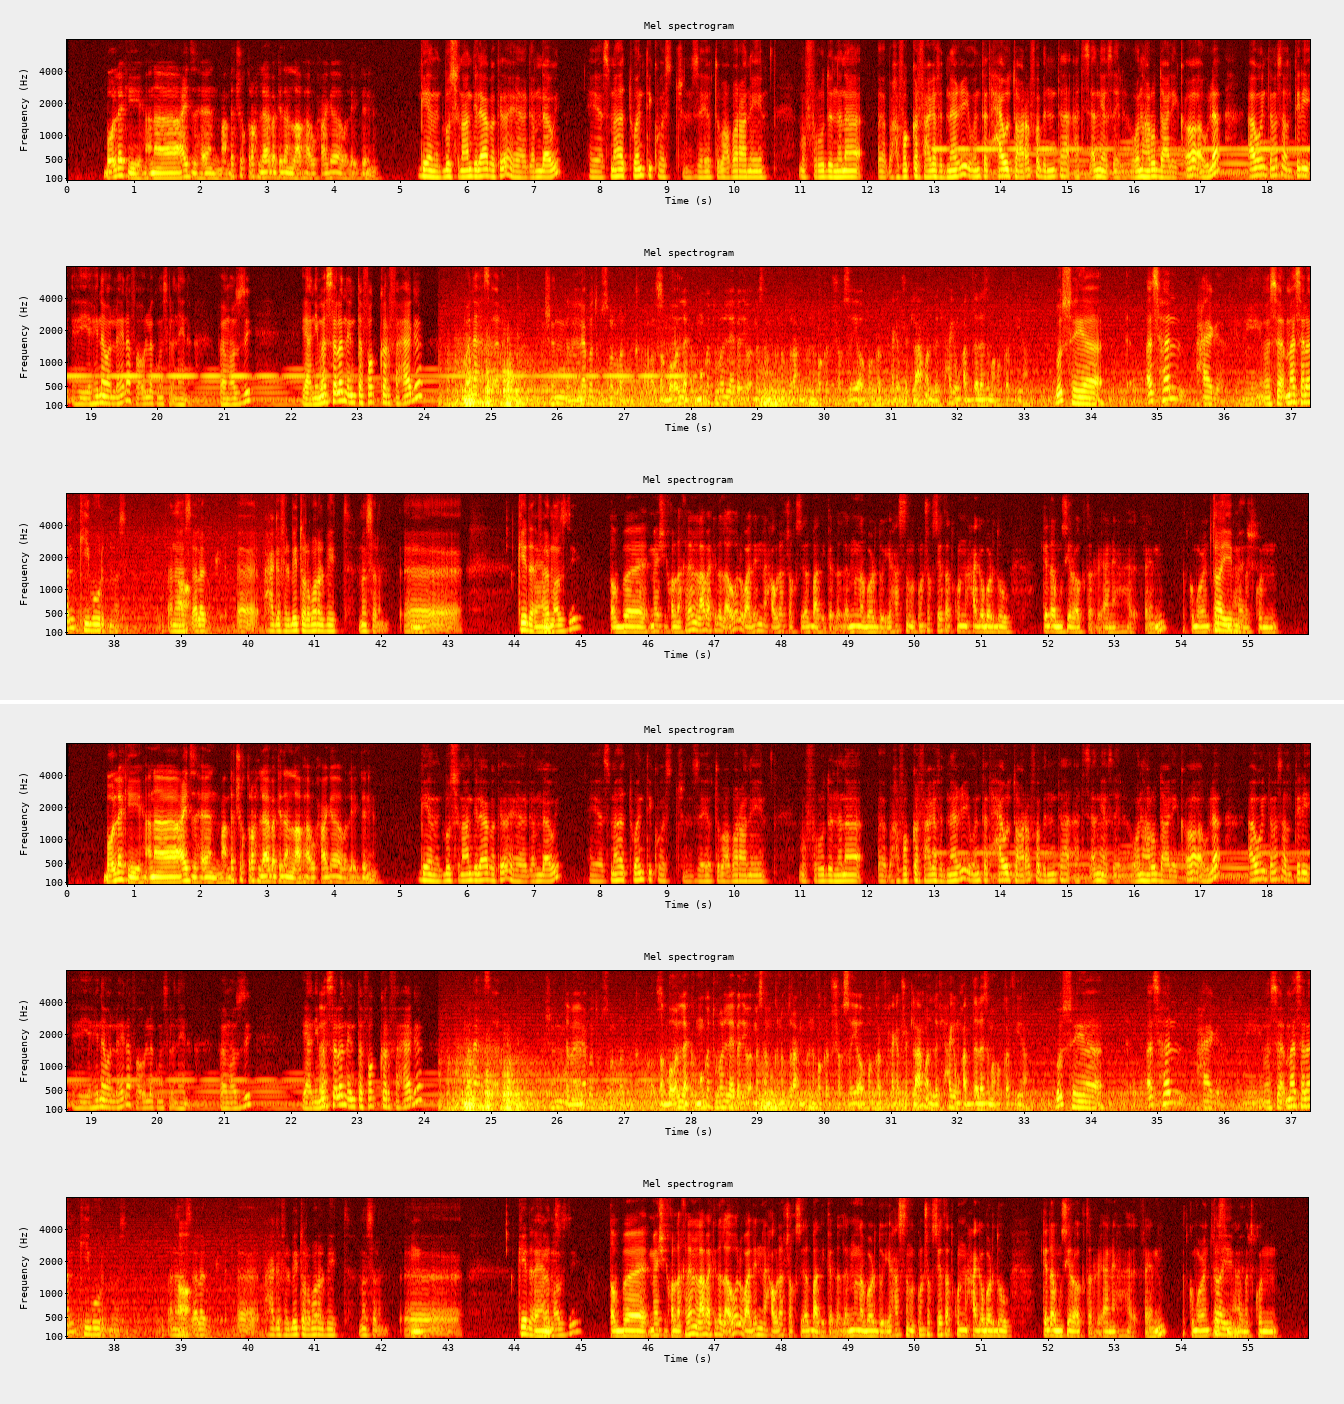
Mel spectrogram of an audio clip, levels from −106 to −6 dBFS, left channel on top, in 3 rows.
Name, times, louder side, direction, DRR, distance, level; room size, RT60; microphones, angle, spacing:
voice 1, 0.5-4.7 22.4-22.5 26.1-26.4 27.5-33.1 38.9-39.2 42.4-42.7 44.3-44.6 45.4-51.7 51.9-53.8 54.1-55.5, right 2 dB, 65° right, 0.9 m, -33 dB
voice 2, 5.3-7.4 7.8-10.5 11.0-20.5 20.9-21.4 22.2-24.0 24.6-25.2 25.7-27.7 33.4-34.2 34.8-38.2 38.8-39.4 39.8-43.2 44.1-45.0 54.5-55.1, left 3 dB, 90° left, 0.7 m, -33 dB
sound 1, 13.0-28.1, left 7 dB, 50° left, 0.4 m, -42 dB
Thunder / Rain, 24.2-40.5, left 1 dB, 15° left, 0.7 m, -35 dB
3.9 x 2.4 x 2.7 m
head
